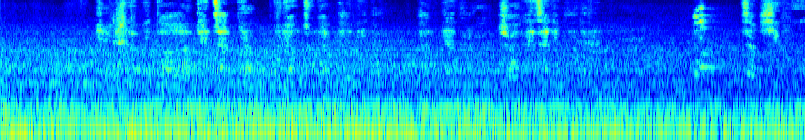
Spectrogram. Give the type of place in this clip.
car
